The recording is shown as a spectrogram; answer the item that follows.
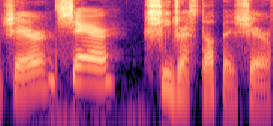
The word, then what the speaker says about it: Cher: Cher.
